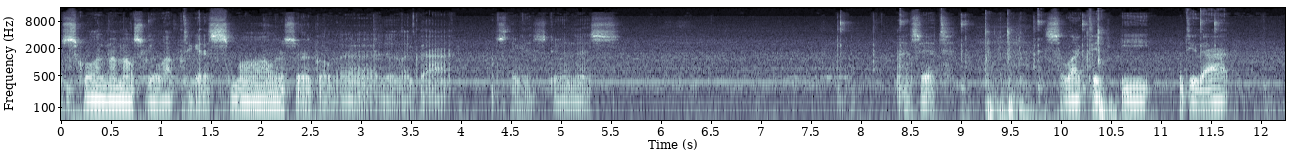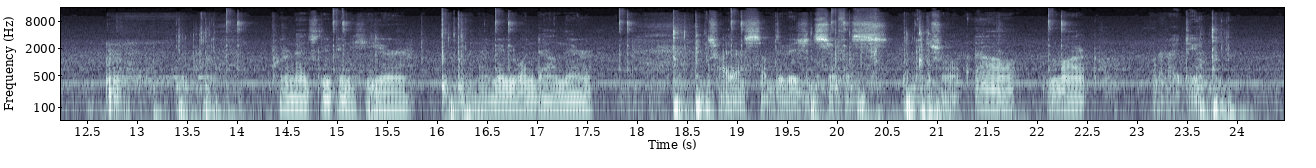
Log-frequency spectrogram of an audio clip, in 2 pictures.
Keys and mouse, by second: 8.5 middle click, 9.3 a, 9.5 a, 9.9 middle click, 10.4 e, 13.6 ctrl+r, 18.3 ctrl+r, 18.3 a, 18.6 Tab, 19.9 click, 20.8 ctrl+l, 23.8 ctrl+z.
